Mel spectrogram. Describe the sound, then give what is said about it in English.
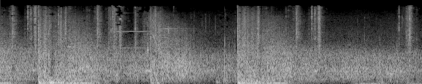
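Shotgun blasts in a video game, many loud sharp bursts of gunfire in irregular succession, each with a rough noisy tail, with no voices between them. “Note to self, shotguns not so good at distance.”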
